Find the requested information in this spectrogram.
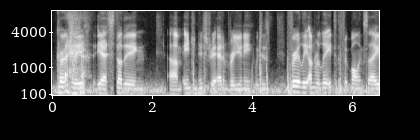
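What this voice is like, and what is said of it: Scottish accent. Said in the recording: “accent-wise, you can probably pick it up. I'm Scottish.”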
